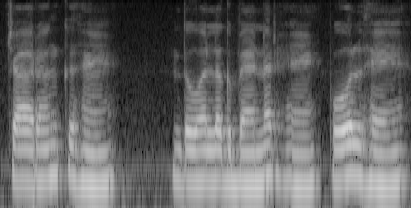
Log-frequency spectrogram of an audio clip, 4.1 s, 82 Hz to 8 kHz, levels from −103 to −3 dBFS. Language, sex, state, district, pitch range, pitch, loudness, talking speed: Chhattisgarhi, male, Chhattisgarh, Balrampur, 140-155 Hz, 150 Hz, -32 LUFS, 130 wpm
